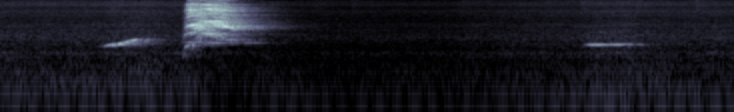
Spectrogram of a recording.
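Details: Household cockatiel answering its owner: a short rising whistle, then a loud harsh broadband squawk, a pause, and a flat clear whistle ending with a small waver.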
